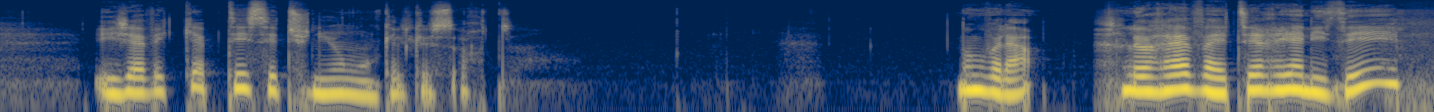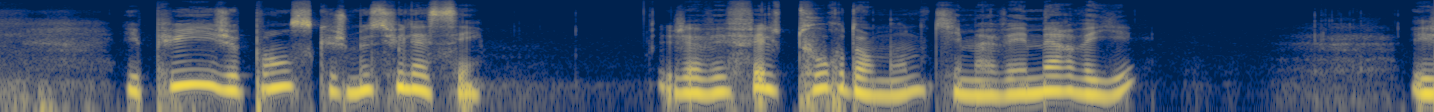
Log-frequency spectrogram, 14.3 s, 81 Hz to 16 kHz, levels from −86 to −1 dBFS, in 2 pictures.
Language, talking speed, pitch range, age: French, 140 wpm, 195-230 Hz, 30-49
